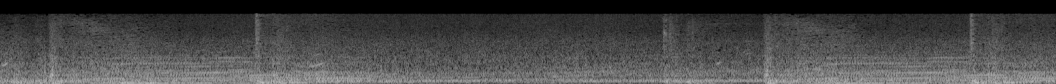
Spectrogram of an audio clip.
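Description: Water splashes and churns against a boat.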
